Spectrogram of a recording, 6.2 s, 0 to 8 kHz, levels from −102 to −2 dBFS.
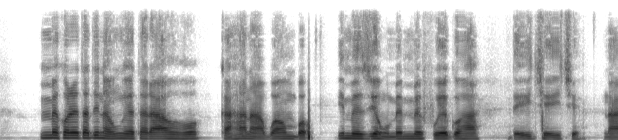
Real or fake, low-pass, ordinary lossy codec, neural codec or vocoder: fake; 7.2 kHz; none; codec, 16 kHz in and 24 kHz out, 1 kbps, XY-Tokenizer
